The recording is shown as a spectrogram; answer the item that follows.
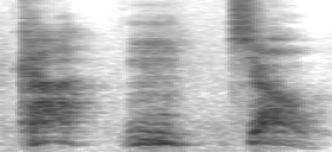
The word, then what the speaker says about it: kancho: So at the top here, it would be pronounced ka-n-cho, kancho. But down here, it's a little different. It would be ka-n-cho. You see? Ka-n-cho. You see that? That's the cho. So all together now you would say, kancho!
